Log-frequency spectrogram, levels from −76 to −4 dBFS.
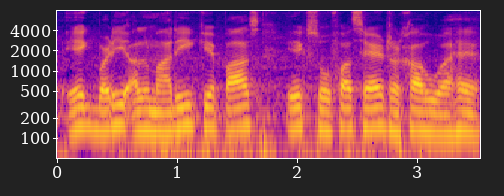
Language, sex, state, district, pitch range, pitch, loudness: Hindi, male, Uttar Pradesh, Lalitpur, 130-145 Hz, 135 Hz, -16 LUFS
